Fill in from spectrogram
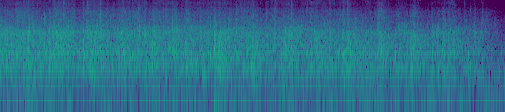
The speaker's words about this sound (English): Come on, clap your hand. I need y'all to greet with me.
